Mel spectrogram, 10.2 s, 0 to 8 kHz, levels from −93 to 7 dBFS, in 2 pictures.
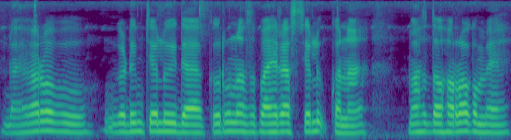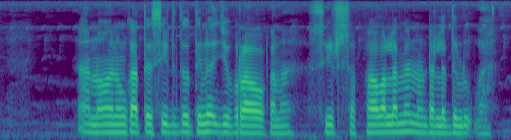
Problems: none marked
